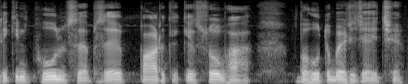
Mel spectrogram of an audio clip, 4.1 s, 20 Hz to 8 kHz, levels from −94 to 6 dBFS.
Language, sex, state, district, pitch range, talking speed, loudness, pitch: Maithili, male, Bihar, Saharsa, 85-100 Hz, 160 wpm, -19 LUFS, 95 Hz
